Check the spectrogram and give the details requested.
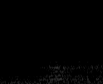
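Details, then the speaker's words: Dog snoring in the background of a quiet room: faint, low rumbling breath sounds while asleep. "If you can hear Herman snoring in the background, you're correct, that's Herman snoring in the background."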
